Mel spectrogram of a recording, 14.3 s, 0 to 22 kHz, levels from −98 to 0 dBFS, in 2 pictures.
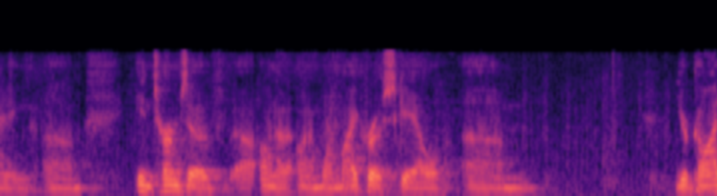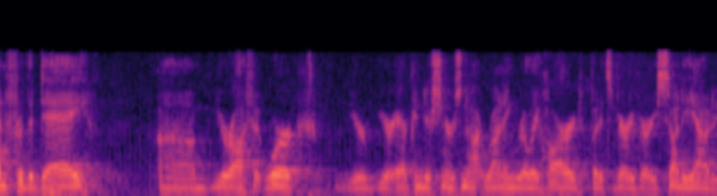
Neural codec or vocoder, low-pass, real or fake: none; 7.2 kHz; real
